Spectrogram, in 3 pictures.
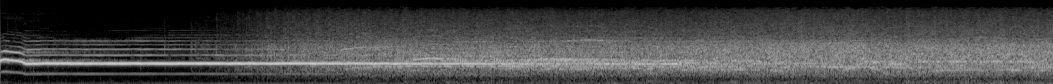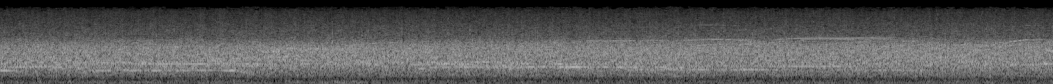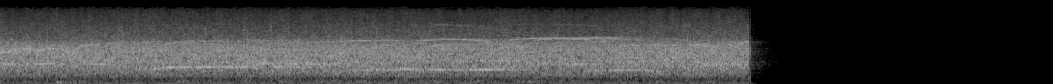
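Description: A female singer's high held note ends about two seconds in. A large concert audience then breaks into sustained applause and cheering, with shouts over the clapping, until the sound cuts off suddenly near the end.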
